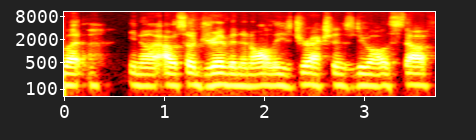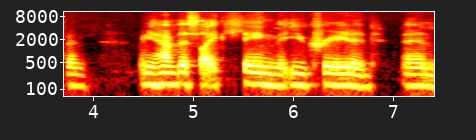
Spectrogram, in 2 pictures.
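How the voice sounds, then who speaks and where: A man with an American accent, medium pitch, a dark, mellow tone and a moderate pace. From US West, Colorado. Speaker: wing foil instructor. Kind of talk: interview.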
